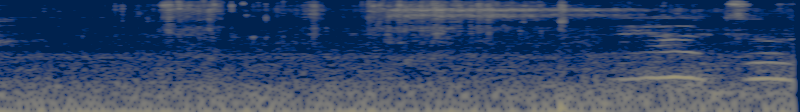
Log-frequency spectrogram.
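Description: Steady low hum of a car heard from inside the cabin, with a person's voice starting near the end.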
